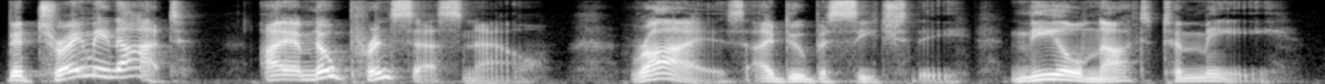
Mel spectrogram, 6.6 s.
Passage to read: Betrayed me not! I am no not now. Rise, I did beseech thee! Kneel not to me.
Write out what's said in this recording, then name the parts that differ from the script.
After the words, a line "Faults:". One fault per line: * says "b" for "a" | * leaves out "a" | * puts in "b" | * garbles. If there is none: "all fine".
Betray me not! I am no princess now. Rise, I do beseech thee! Kneel not to me.
Faults:
* says "Betray" for "Betrayed"
* says "princess" for "not"
* says "do" for "did"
